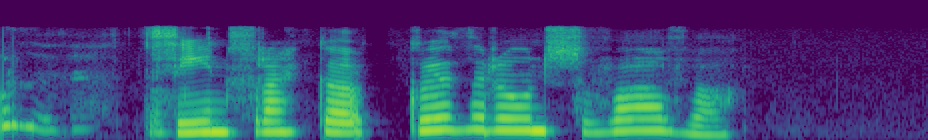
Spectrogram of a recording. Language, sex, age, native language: Icelandic, female, 10, Icelandic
